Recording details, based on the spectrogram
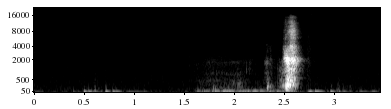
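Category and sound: human body sound, sneeze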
